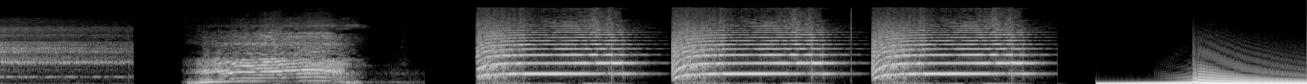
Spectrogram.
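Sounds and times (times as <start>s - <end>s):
horn blasts: 4.8s - 10.6s.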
